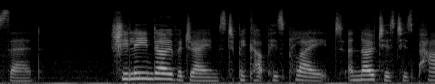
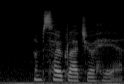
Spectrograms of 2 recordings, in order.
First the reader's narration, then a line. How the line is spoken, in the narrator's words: said softly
